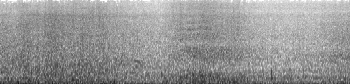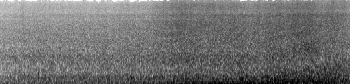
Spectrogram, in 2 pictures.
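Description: Wind buffeting an outdoor webcam microphone, a rough rushing noise that builds into a stronger gust about ten seconds in and eases off near the end.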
